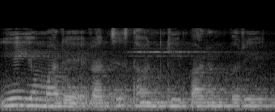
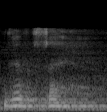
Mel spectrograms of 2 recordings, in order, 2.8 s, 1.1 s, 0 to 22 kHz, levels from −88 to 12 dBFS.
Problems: background sounds at intervals, background conversations at intervals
